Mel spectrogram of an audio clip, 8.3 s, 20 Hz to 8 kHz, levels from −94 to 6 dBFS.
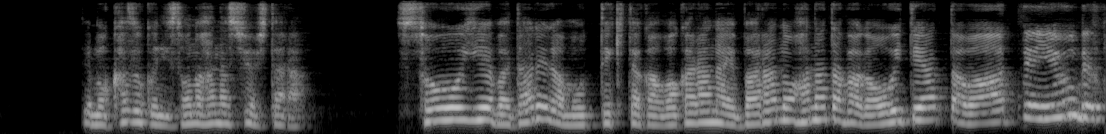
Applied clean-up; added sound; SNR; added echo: neural mask model DeepFilterNet 3.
